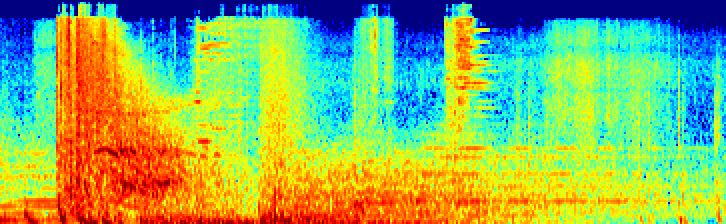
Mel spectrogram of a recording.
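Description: Shotgun fire in The Outer Worlds video game, a sharp close blast with a long rolling, crackling tail, then a second burst and a dying rumble, with faint clatter afterward.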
